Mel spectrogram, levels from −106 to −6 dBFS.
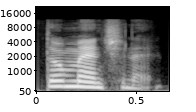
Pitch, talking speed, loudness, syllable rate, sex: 225 Hz, 270 wpm, -17 LUFS, 7.0 syllables/s, female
